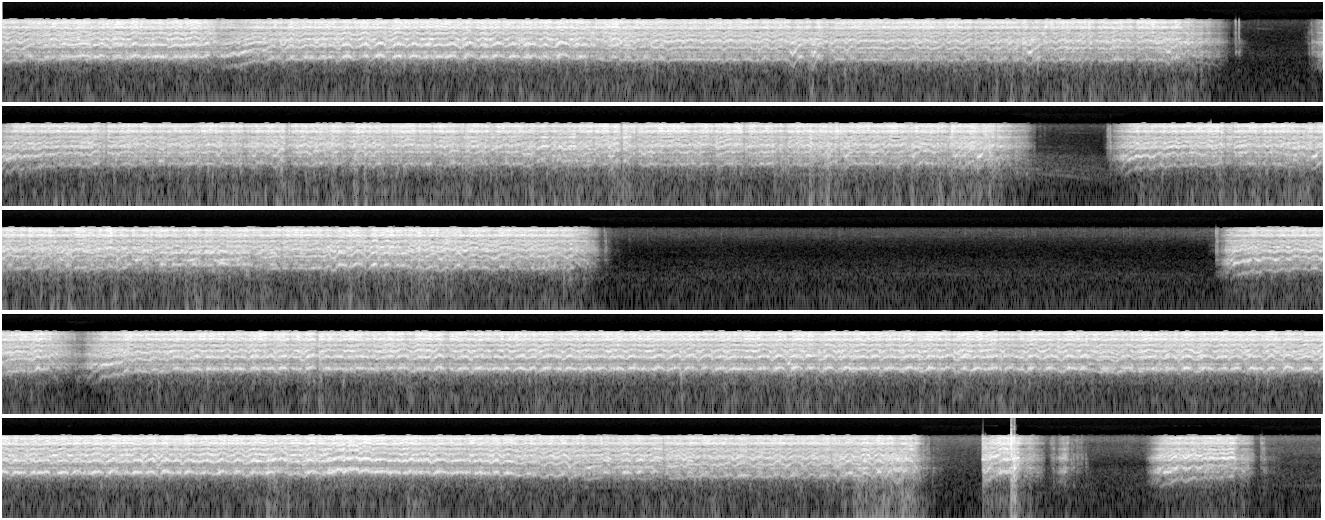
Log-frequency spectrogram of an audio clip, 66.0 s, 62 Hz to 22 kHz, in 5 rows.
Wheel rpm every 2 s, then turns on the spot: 200, 200, 220, 200, 200, 170, 80, 200, 200, 200, 200, 140, 140, 190, 200, 180, 20, 0, 0, 100, 180, 230, 230, 230, 240, 220, 220, 240, 250, 200, 180, 70, 60.
none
